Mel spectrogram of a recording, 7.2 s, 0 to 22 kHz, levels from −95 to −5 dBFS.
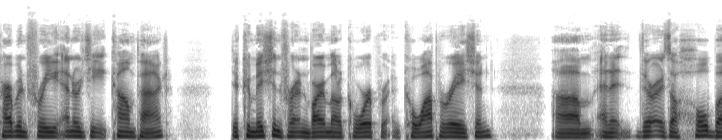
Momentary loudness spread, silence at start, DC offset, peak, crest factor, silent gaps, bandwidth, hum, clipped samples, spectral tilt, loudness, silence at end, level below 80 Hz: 7 LU; 0 s; under 0.1%; -6 dBFS; 16 dB; 2.19-2.31 s; 10 kHz; none; under 0.1%; -7 dB/octave; -22 LUFS; 0 s; -56 dBFS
